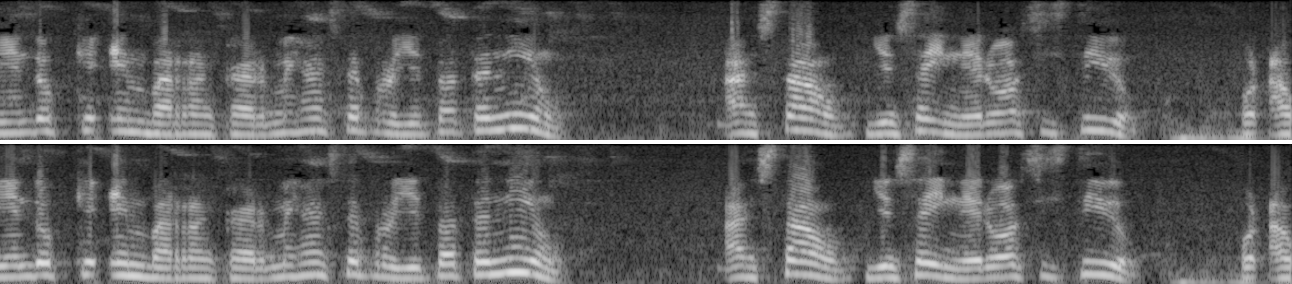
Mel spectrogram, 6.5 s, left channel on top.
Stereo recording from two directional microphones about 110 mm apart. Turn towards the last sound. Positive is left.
turn(degrees=-30)  # may be behind; listen again after turning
